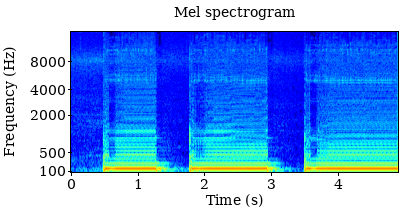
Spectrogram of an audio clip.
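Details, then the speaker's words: Repaired car power amplifier with worn potentiometers replaced, power light on and protect light off, speaker connected: touching the input gives three loud, steady low hums of about a second each. Output restored, normal. "Nah, dia sudah ini, kalau dikasih input itu sudah bunyi, suaranya sudah keluar. Jadi untuk sinyal inputnya itu sudah masuk."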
